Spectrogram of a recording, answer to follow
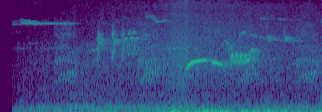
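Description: Faint birdsong: scattered short chirps and whistles, with one clear arching whistle about halfway through, over a low steady outdoor rumble.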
